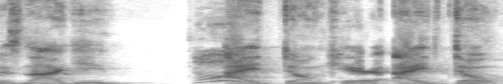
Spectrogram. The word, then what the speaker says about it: vNogi: But I go by the name of Nagi. The V is silent.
